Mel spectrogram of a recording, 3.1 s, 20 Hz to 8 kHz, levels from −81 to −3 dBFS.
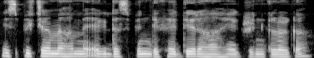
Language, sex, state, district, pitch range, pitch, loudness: Hindi, male, Arunachal Pradesh, Longding, 120-130 Hz, 125 Hz, -16 LUFS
